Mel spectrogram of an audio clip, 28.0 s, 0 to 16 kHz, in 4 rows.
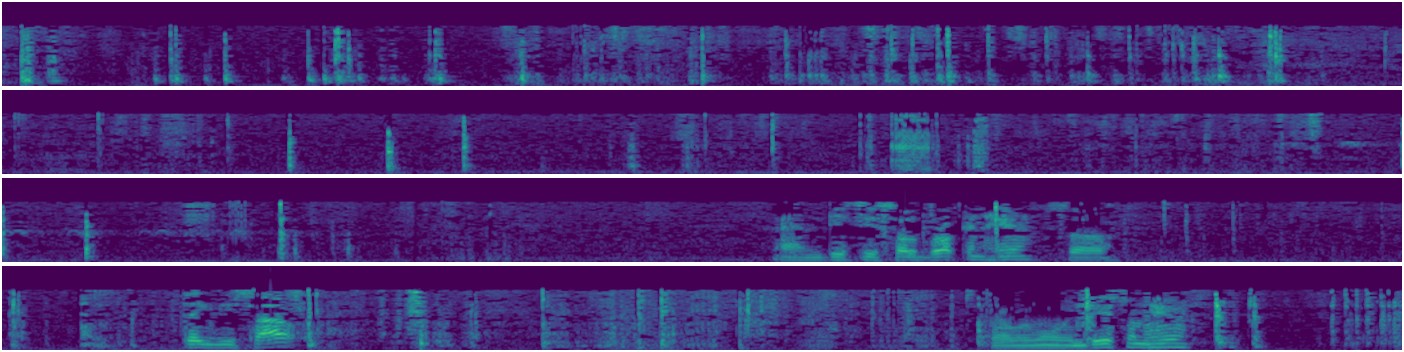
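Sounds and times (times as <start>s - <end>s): plastic trim scraping: 0.0s - 9.4s, 10.0s - 16.7s, 20.7s - 28.0s
clicks and knocks on plastic trim: 25.4s - 28.0s.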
